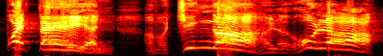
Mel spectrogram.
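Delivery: hammed-up shouted war cries; playful burst of fake-Spanish hollering; mock macho yells. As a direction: shout out nonsense words with comic gusto. Mock shouting of team spirit words.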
